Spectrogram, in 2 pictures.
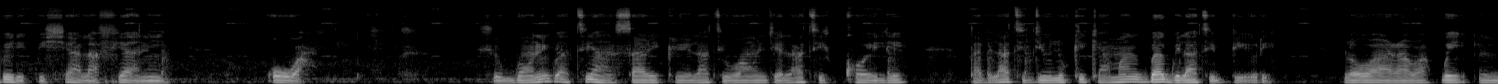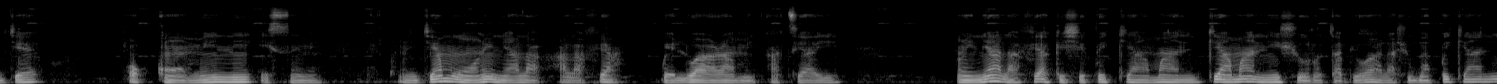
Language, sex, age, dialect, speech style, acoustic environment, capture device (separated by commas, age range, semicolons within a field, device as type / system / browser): Yoruba, male, 25-34, Nigeria - Nigerian Standard, anxious, silence, mobile / Linux / Chrome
